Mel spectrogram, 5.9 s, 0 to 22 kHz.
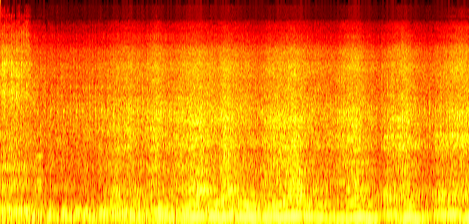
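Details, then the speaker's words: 1974 Fiat 125p pulling away: rough, uneven low puffing under the exhaust note, about ninety pulses a minute; exhaust leak traced to a hole in the middle silencer. "Dobra, maszyna wyjechała i to co słyszycie to oczywiście wydech jest gdzieś tutaj przepuszczający, ale gdzieś przy końcu [Muzyka] przepuszcza po nałączeniu."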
